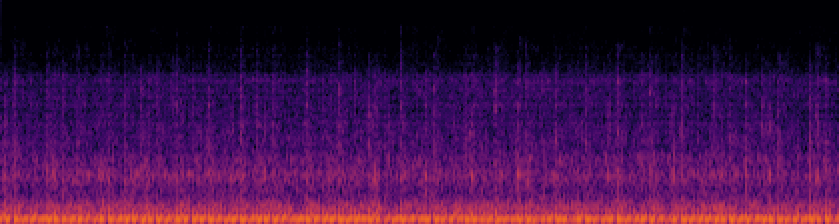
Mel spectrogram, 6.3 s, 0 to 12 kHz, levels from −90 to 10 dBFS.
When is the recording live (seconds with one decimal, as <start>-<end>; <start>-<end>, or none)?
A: 1.3-2.7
